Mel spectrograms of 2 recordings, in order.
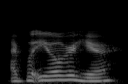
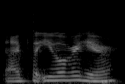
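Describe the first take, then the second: No difference in how they are said.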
